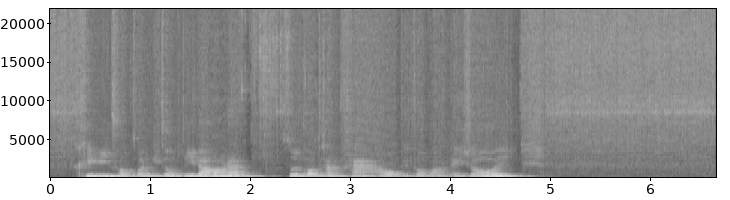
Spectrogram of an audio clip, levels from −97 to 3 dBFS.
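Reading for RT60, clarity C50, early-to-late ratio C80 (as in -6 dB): 0.50 s, 6.5 dB, 11.5 dB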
